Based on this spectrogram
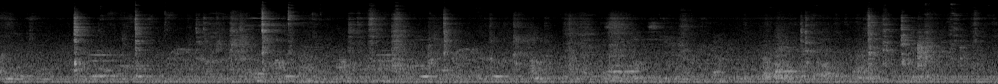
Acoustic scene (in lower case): restaurant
